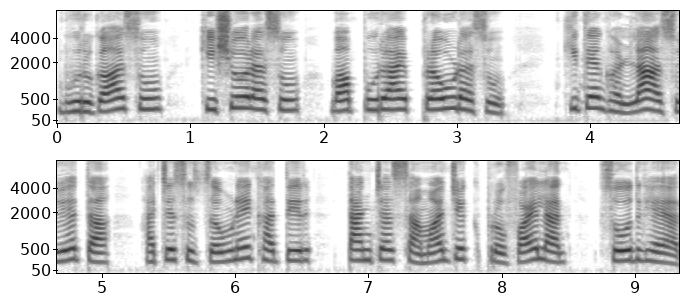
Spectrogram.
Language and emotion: Goan Konkani, neutral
